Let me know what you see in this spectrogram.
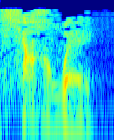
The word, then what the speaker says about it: Yahweh: If you look in the Hebrew, it says, you can actually pronounce it Yah-ha-ve-heh, because of the way the vowels are in Hebrew. And it's almost like four different words, but we pronounce it Yahweh.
